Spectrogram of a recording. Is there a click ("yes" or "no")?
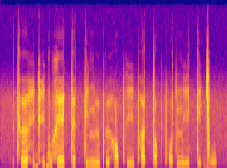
yes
